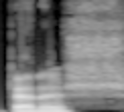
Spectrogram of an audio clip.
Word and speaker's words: Benes: Benish. Benish. Perfect. So um Please introduce yourself. Let us know who you are and what you do. Yeah, hi everybody. My name's Benish.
